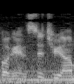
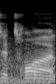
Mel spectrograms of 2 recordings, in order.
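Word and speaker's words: Citroën: I call the Citrian cuz it's spelled CI T R E O N. I just call it the Citrion, but everybody's like, "No, Hector, it's Sichuan."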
